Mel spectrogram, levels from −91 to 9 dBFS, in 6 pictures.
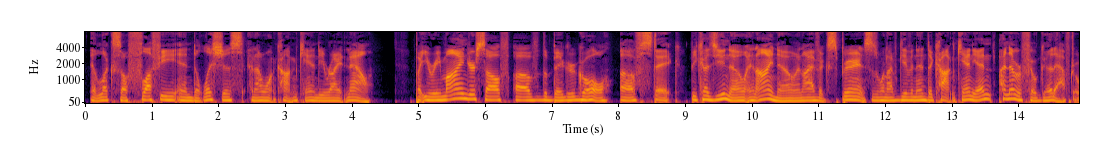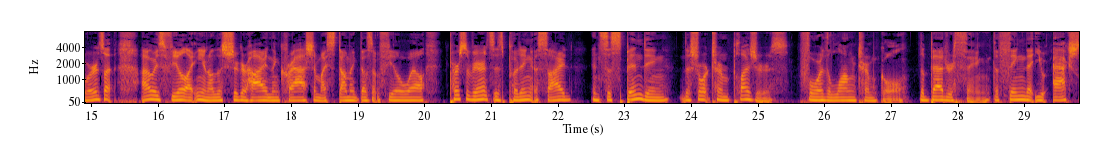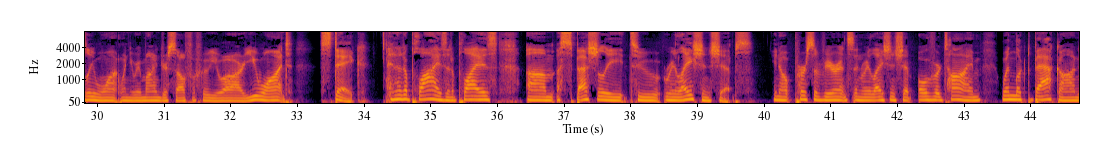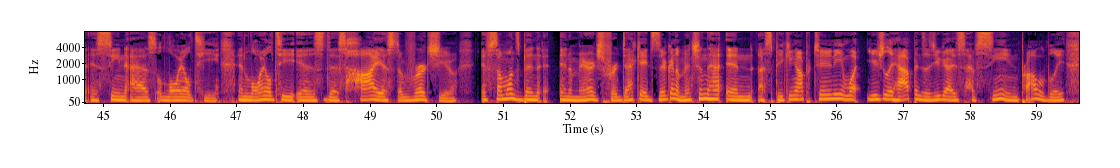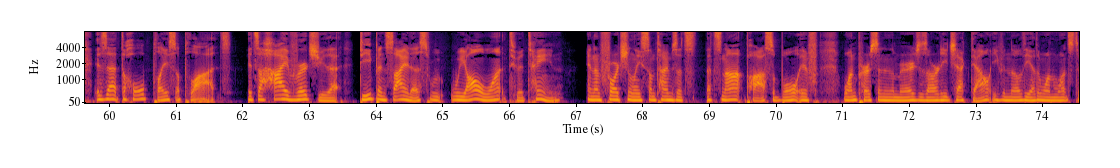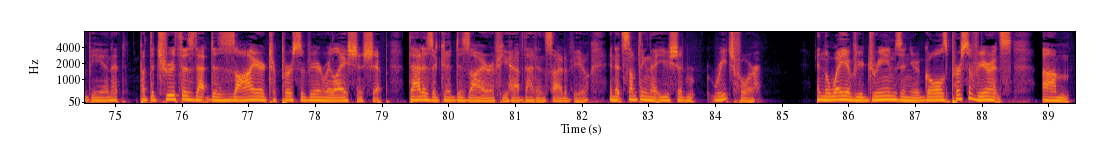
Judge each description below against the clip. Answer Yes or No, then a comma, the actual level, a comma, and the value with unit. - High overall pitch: No, medium, 140 Hz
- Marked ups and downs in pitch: No, average, 3.3 semitones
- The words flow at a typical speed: Yes, average, 165 wpm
